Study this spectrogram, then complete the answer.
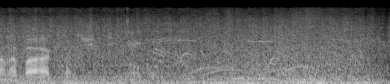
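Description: A large beast growls and snarls during a fight.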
